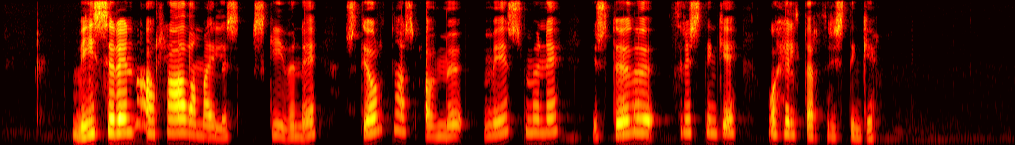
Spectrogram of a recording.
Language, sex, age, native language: Icelandic, female, 30-39, Icelandic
